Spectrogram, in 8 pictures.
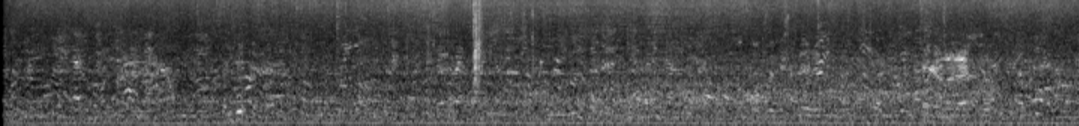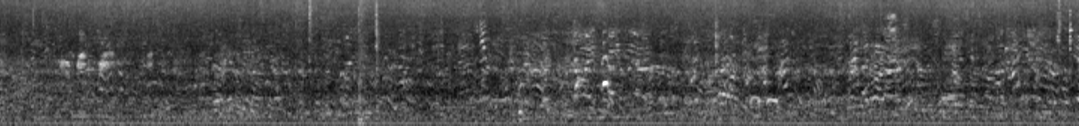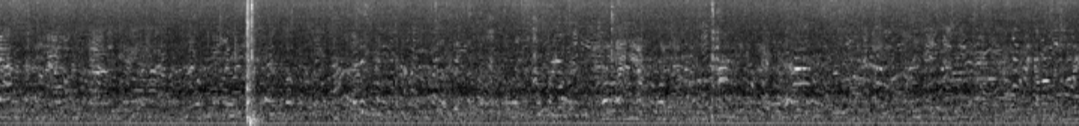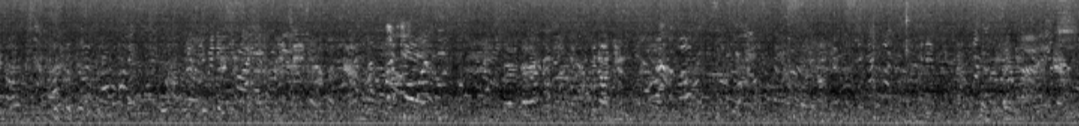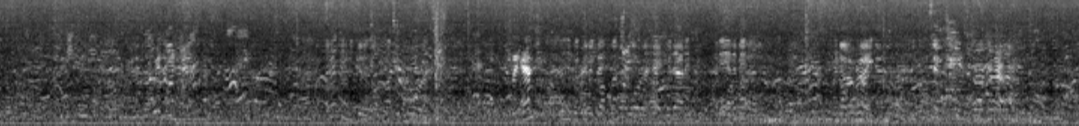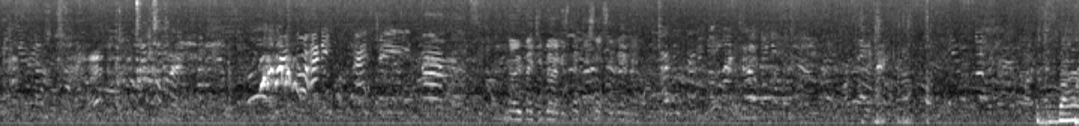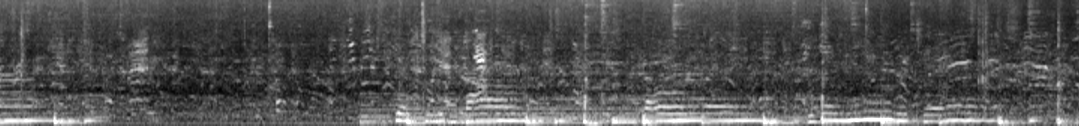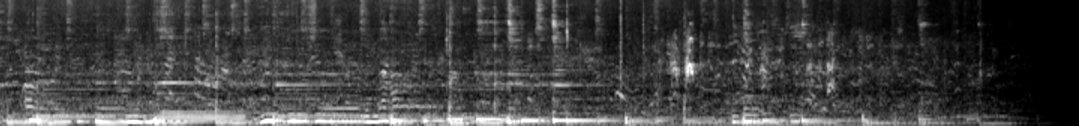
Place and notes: The Street, South Stoke, UK - BBQ and Brass
This is the sound of the sausages and burgers being barbequed in the rain while the trains whizz past, the rain slightly mizzles, and the PA comes on with music then stops, then starts again: the quintessential soundscape of the English country May Fayre?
